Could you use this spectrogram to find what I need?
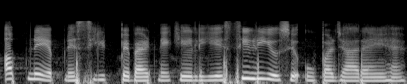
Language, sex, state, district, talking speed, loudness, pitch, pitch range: Hindi, female, Bihar, Kaimur, 190 wpm, -13 LUFS, 185 Hz, 175-215 Hz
